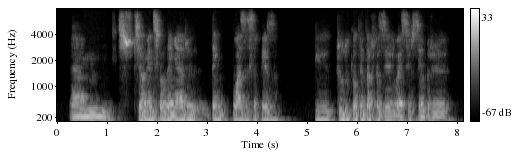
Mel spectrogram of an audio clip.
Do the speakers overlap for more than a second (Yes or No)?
No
